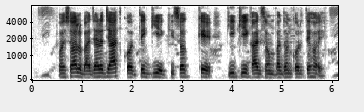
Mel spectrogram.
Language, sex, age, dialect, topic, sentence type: Bengali, male, 18-24, Jharkhandi, agriculture, question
